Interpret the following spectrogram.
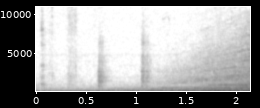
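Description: A few faint clicks, then a swelling hiss that grows louder and higher: the build-up at the opening of a metalcore music video, just before the song comes in.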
